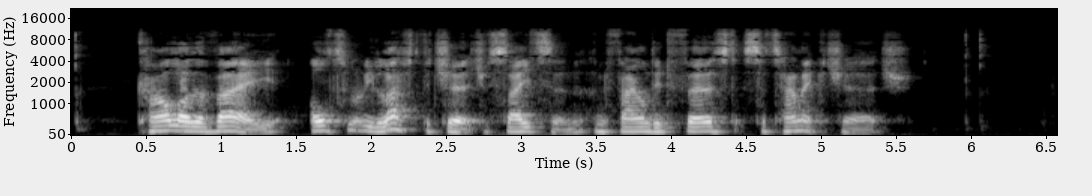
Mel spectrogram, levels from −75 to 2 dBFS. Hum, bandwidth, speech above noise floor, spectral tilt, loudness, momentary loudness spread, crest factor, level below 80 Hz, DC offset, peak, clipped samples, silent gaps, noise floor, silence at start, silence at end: none; 11.5 kHz; 41 dB; -4 dB/octave; -15 LUFS; 15 LU; 16 dB; -54 dBFS; under 0.1%; 0 dBFS; under 0.1%; none; -56 dBFS; 0.45 s; 1 s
